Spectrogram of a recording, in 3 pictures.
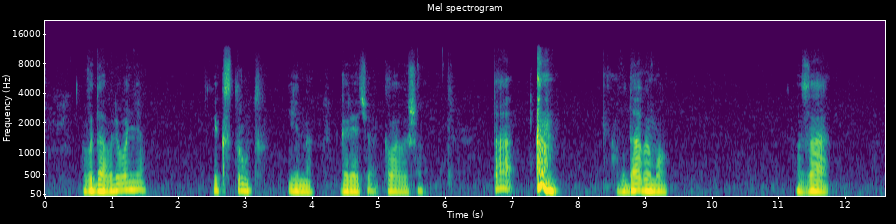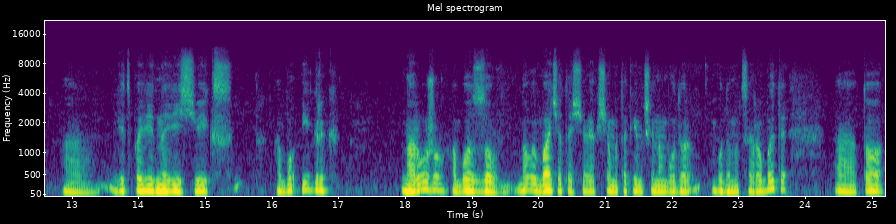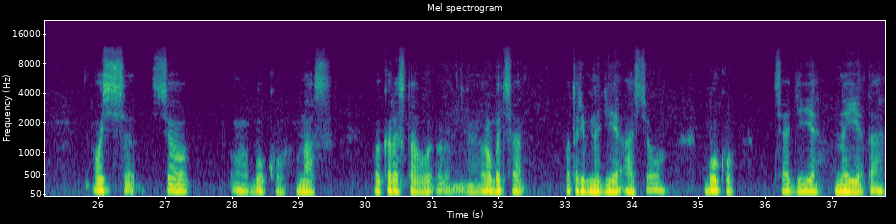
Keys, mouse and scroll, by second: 5.4 click, 9.1 click, 28.3 middle click, 30.4 middle click, 37.4 middle click.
